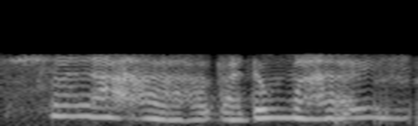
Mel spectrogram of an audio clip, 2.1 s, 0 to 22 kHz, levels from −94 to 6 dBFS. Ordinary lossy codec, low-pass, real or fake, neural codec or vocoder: none; 3.6 kHz; fake; codec, 24 kHz, 3 kbps, HILCodec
